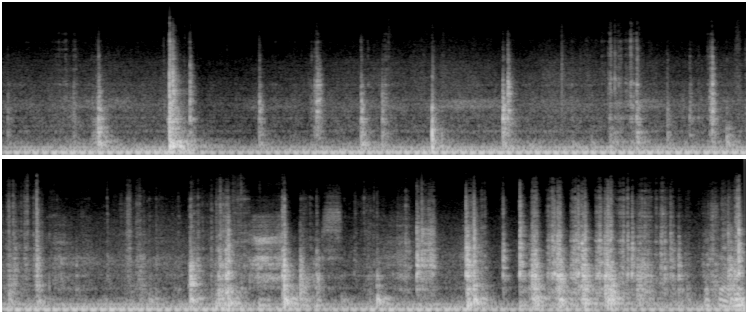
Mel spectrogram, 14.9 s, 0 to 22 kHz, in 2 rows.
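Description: Stiff scrubbing and rasping against a rusty rear shock mount on a 2007 Toyota Tacoma, steady and close, in rapid back-and-forth strokes with harder scrapes toward the end.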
